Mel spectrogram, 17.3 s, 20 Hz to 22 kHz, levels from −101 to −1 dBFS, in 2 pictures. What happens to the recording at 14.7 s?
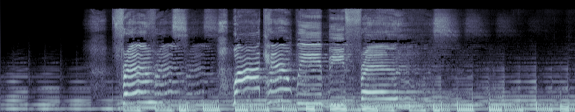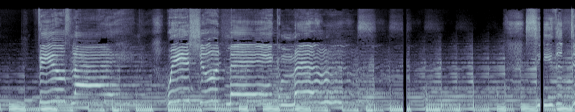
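At 14.66 s the sound drops out completely. Silence lasts 58 ms, until 14.72 s. Then playback resumes. This is a Bluetooth stall, and the likely cause is radio interference. Packets were delayed on the wireless link. The headphones' small buffer emptied before replacements arrived. With nothing left to play, output paused. Once the resent packets came through, the audio picked up again. The result is a brief gap of silence.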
